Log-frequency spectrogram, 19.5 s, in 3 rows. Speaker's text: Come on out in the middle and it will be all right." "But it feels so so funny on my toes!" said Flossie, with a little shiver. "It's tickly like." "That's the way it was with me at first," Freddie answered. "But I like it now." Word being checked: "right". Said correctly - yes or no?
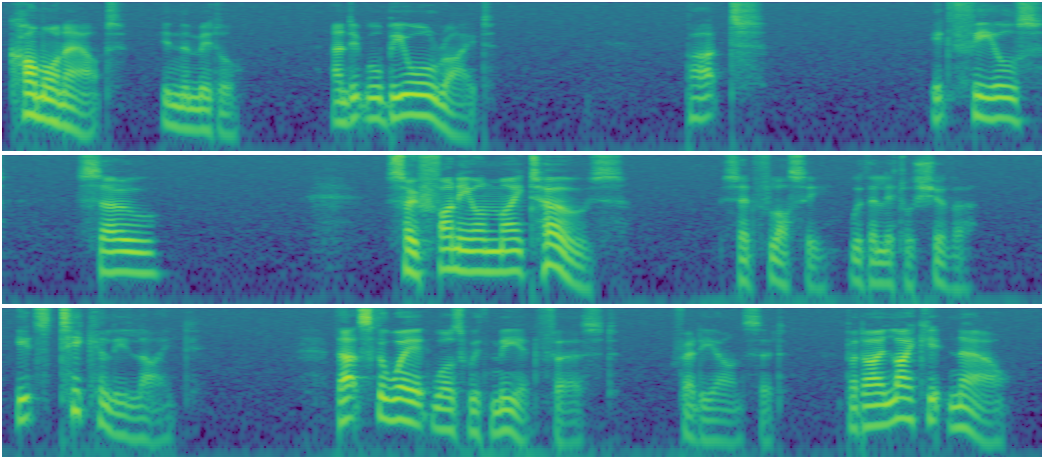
yes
